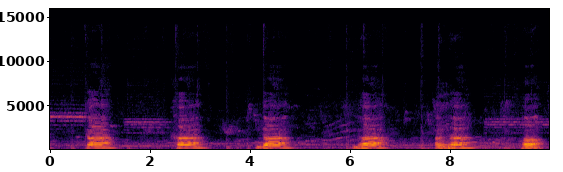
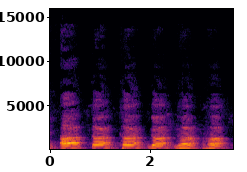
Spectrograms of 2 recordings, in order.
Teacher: आ क ख ग घ ह और विसर्ग की उच्चारण स्थान कंठ है।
